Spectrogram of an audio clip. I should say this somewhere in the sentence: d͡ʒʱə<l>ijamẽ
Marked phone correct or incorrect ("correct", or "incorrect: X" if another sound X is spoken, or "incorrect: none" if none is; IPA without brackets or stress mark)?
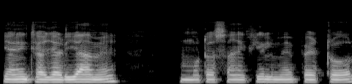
incorrect: ɽ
